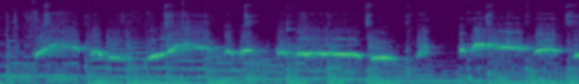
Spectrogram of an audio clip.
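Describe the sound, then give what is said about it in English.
A long, unbroken whistle by Patrick from SpongeBob holds a clear, bright tone for several seconds, sliding and wavering in pitch, with steady low instrumental tones underneath and no talking. “"Listen to how long I can whistle."”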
